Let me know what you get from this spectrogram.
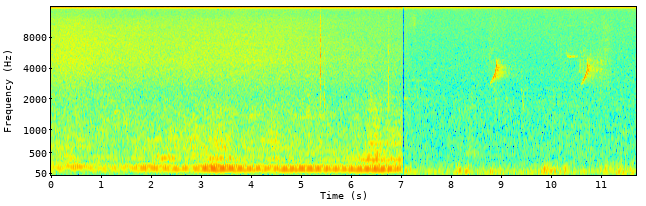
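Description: A steady low hum with hiss that cuts off suddenly about seven seconds in. Then a bird calls twice, each a short sweeping note a couple of seconds apart.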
